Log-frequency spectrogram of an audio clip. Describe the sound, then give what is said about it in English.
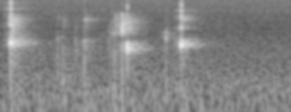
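Three crisp finger snaps ring out, the first alone and the other two following in quicker succession, made during a guided exercise, with no voices and only a faint background hush between them. “What I'd like you to do is to snap your fingers and shrink the size of that space down so it just includes you sitting in the chair, your body sitting in the chair.”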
